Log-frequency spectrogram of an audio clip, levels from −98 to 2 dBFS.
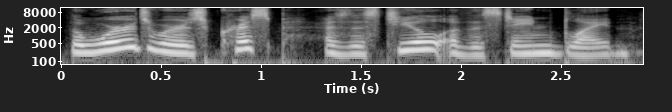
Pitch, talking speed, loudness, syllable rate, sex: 220 Hz, 245 wpm, -18 LUFS, 5.8 syllables/s, female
